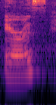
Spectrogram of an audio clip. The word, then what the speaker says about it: Eris: is spelled e.r.s and I know it sounds like Aries so I just wanted to differentiate between the two because this dwarf planet Eris is in Aries and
